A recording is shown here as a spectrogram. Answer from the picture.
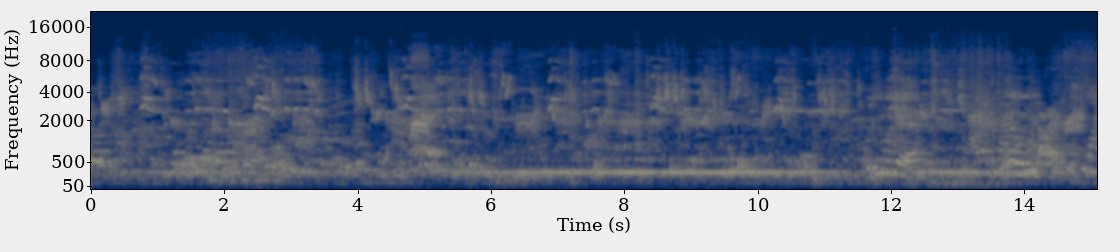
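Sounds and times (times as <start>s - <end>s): small birds chirping: 0.0s - 15.0s
steady low hum: 1.6s - 15.0s.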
